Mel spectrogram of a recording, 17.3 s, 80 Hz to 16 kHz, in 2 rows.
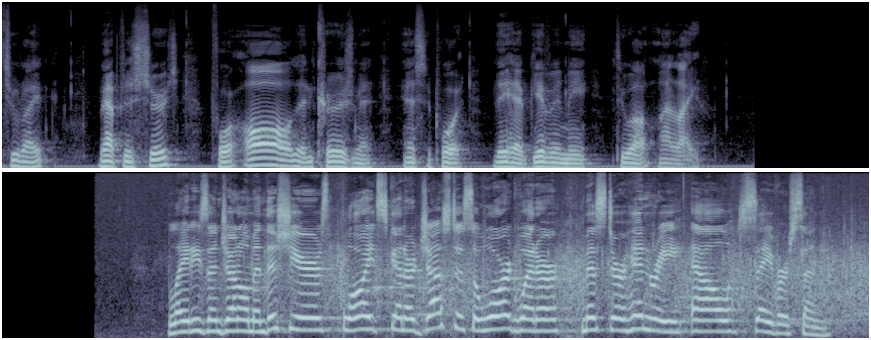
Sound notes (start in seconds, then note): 10.3 applause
